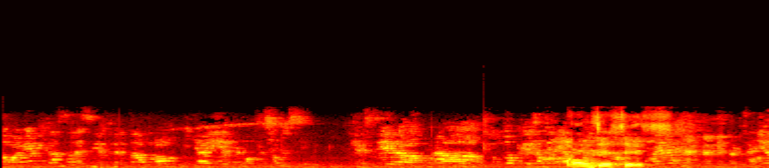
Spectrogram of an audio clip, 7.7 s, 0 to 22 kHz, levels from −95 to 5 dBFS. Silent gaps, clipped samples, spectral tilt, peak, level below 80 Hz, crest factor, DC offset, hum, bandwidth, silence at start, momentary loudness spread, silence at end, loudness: none; under 0.1%; -3.5 dB/octave; -4 dBFS; -60 dBFS; 20 dB; under 0.1%; none; 8.2 kHz; 0 s; 19 LU; 0 s; -22 LUFS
